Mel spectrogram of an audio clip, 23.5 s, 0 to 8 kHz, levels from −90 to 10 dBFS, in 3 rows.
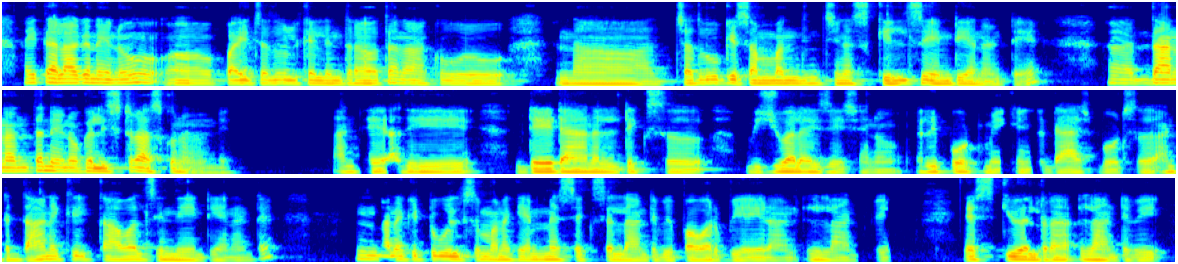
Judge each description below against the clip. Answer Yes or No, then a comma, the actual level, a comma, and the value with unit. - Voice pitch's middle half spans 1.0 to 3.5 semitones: Yes, average, 2.9 semitones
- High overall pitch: No, low, 105 Hz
